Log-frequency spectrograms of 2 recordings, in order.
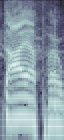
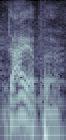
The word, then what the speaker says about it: diaper: need a diaper diaper i like when people pronounce diaper where they say like the i and the a right diaper diaper aubestus i called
